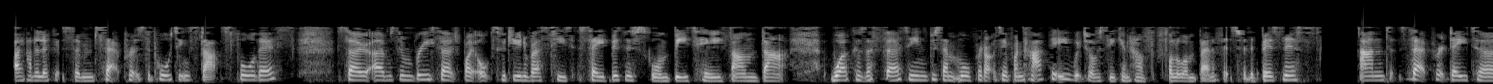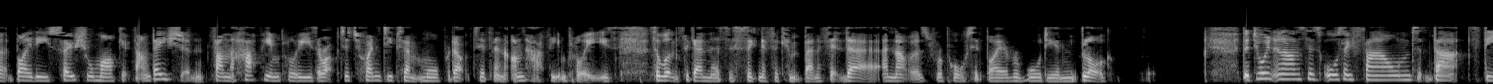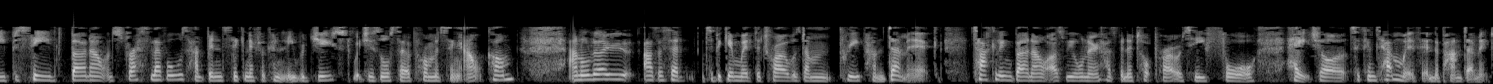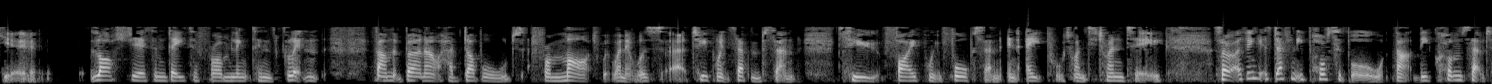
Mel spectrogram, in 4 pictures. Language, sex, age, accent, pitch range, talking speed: English, female, 20-39, British, 175-210 Hz, 165 wpm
